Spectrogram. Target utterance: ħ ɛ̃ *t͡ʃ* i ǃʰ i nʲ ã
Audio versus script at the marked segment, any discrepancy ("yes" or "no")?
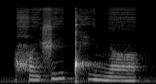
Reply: yes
